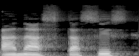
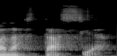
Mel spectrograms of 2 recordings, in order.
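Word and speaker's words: ἀνάστασις: En vez de decir anástasis, dijo anastasia.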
